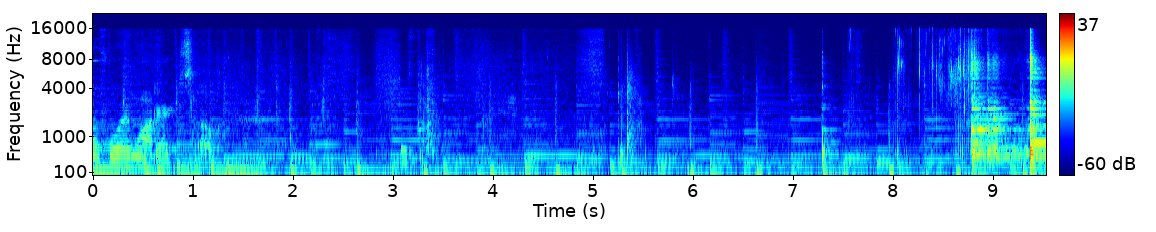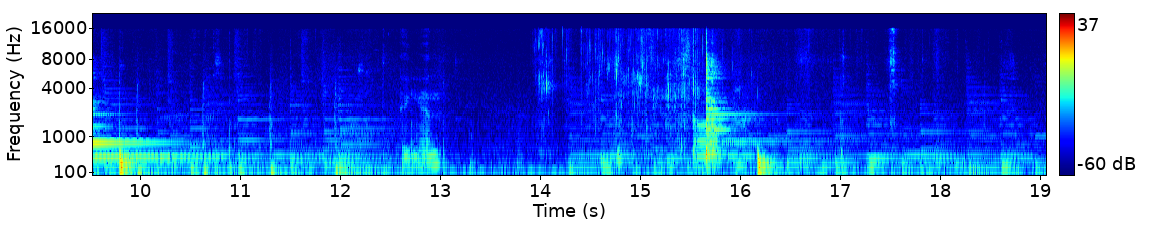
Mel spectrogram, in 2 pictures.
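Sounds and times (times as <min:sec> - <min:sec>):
soft background music: 0:00.0 - 0:19.0
fork clinking against metal bowl: 0:07.3 - 0:07.6, 0:08.4 - 0:10.0, 0:15.5 - 0:16.4
water pouring: 0:07.5 - 0:09.6, 0:14.0 - 0:16.4.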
